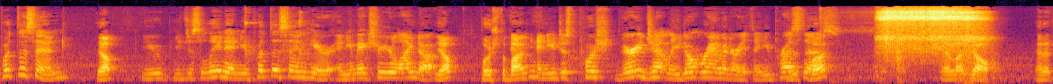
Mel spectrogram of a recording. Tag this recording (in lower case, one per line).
speech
